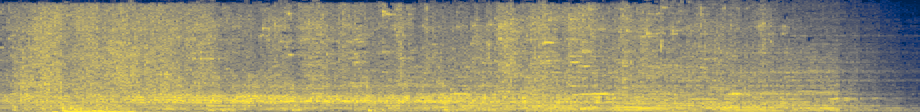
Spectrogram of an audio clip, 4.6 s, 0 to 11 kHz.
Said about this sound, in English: dives through the window, falling about 100 feet onto a glass table.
